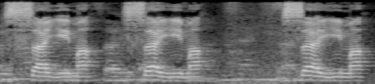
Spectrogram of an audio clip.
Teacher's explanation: حمزہ کو اپنے مخرج اور یا کے مخرج کے بیچ میں ادا کرو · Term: بین بین قریب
